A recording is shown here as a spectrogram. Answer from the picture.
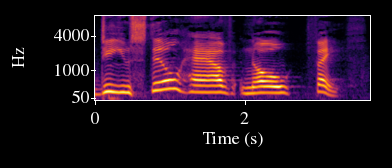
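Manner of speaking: drawn out slowly, each word weighed; slow, weighty rebuke; slow solemn question. Acted. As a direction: ask it slowly like a grieved teacher. Preacher voicing Jesus' question.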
